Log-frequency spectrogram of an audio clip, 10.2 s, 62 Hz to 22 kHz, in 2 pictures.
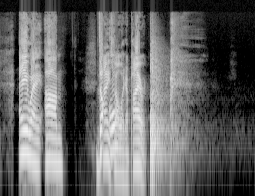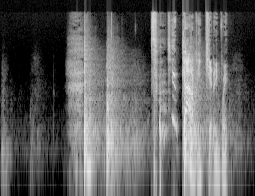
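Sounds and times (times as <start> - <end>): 
speech: 0.3 - 1.3, 1.9 - 3.0, 8.2 - 9.8
fireworks bangs on the street: 6.8 - 7.9.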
